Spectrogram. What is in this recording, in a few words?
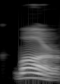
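"bor", Malay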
